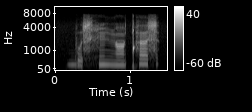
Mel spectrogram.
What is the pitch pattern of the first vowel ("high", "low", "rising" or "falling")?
low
